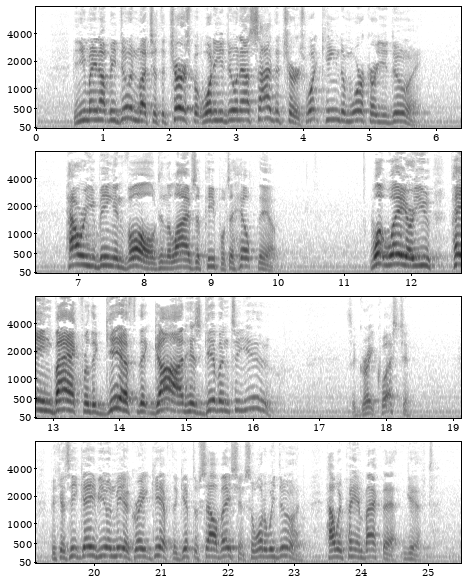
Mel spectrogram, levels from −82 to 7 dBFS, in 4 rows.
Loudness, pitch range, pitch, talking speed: -22 LUFS, 180-225 Hz, 200 Hz, 190 wpm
